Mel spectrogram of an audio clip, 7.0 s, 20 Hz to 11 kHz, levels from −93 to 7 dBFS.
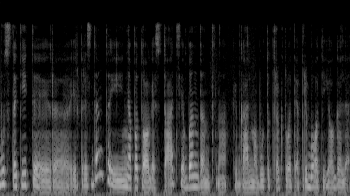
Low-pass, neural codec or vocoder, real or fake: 7.2 kHz; none; real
